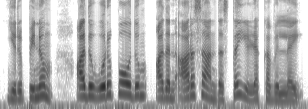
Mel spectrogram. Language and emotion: Tamil, neutral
